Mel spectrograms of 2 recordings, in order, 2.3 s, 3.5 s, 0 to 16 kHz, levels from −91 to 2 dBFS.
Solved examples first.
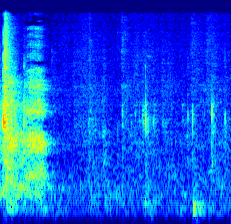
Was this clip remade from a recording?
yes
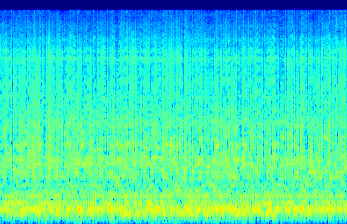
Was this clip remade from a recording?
yes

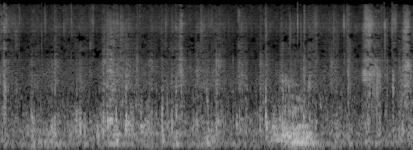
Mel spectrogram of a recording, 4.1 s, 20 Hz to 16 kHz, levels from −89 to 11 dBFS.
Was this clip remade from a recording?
yes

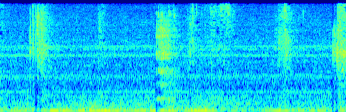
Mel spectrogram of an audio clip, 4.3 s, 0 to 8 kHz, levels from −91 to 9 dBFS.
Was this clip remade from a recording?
yes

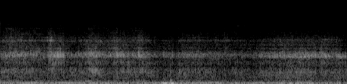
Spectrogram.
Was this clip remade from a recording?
no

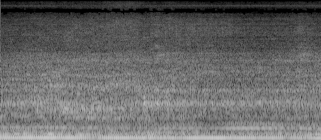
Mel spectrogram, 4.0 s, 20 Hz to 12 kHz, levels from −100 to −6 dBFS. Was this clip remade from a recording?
no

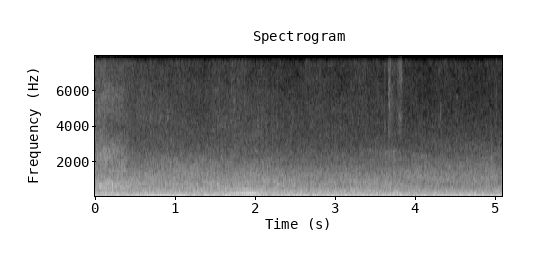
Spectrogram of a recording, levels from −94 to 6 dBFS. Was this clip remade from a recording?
yes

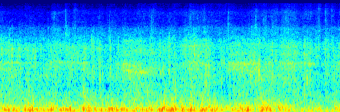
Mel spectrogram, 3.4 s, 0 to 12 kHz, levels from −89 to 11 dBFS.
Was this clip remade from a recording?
yes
